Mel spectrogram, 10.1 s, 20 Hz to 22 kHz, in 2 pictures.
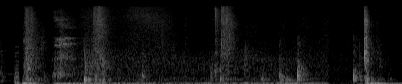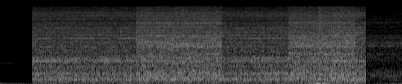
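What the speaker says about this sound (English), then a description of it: "this is the second most powerful RoboVac on the market" Scattered bumps and clunks, then a loud steady vacuum roar from a Roborock S7 MaxV Ultra robot vacuum starts up midway and keeps running close by.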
